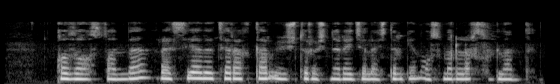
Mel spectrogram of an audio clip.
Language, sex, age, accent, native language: Uzbek, female, 18-24, Sirdaryo, Uzbek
